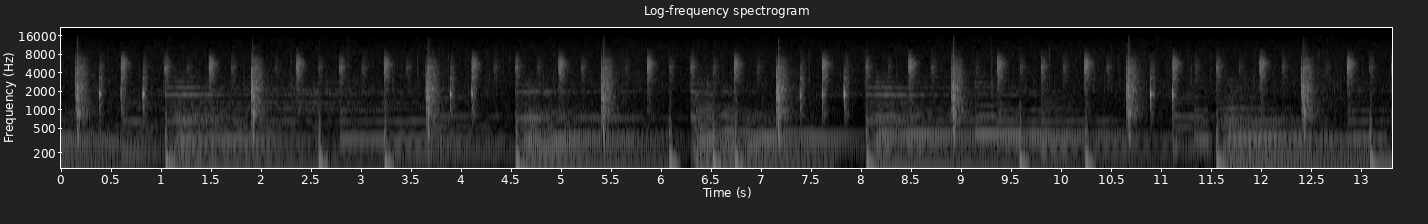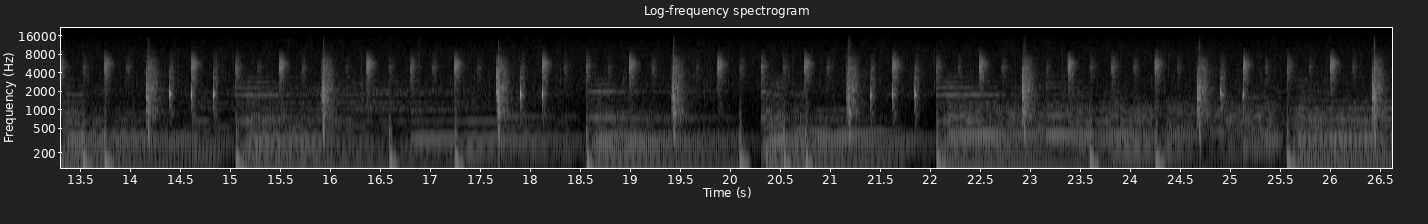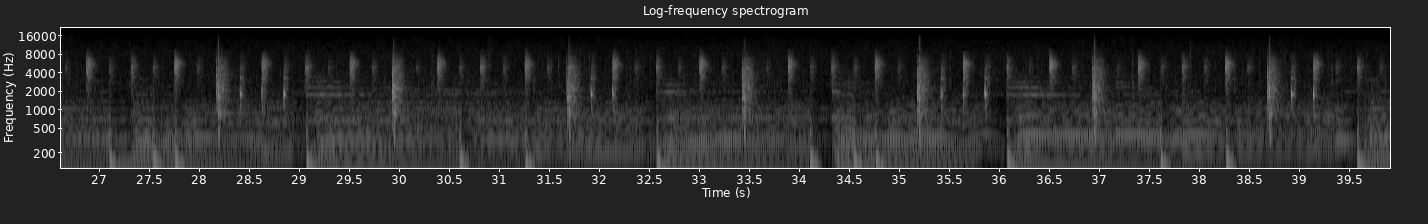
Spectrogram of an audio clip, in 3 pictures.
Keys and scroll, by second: 4.4 m, 11.1 m, 14.4 a, 22.6 a, 28.8 b, 29.8 Delete, 31.0 n, 32.3 a, 35.6 b.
